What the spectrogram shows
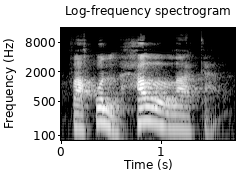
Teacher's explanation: Cara membacanya huruf lam pertama diidghamkan masuk kepada huruf lam yang kedua. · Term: idgham mutamasilan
